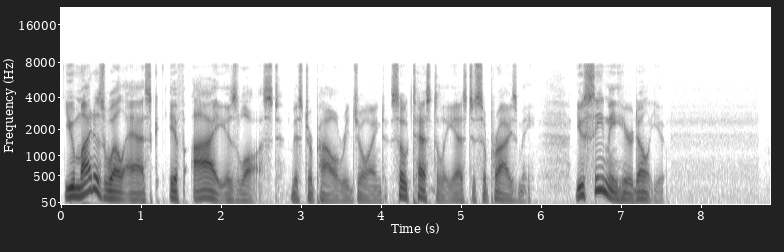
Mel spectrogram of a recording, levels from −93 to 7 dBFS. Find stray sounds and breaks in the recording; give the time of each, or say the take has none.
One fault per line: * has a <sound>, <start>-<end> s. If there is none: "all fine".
all fine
